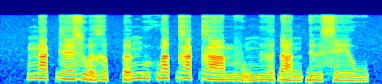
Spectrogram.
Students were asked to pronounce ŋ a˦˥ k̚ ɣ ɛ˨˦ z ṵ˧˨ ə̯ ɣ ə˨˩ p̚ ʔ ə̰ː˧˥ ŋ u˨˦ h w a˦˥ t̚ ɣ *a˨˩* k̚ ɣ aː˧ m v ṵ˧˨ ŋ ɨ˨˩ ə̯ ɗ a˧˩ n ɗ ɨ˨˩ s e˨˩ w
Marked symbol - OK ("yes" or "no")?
no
